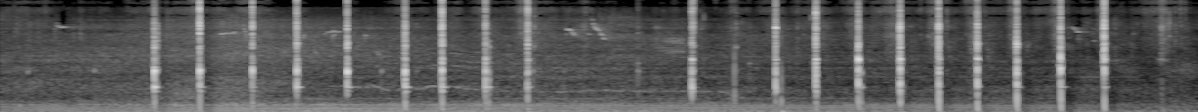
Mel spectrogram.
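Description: Repeated sharp knocks on a wooden board as a freshwater snail held there is struck and its shell cracked open. There are about twenty blows, a steady run of about two a second, a pause near the middle, then a quicker run.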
